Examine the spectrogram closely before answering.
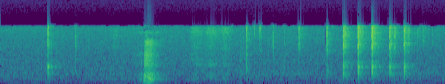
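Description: Hands handling an emptied foil drink-mix packet: a click, then a knock about a second and a half in, then a quick run of about six crinkling clicks near the end as the packet is crumpled.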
